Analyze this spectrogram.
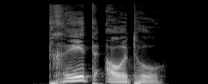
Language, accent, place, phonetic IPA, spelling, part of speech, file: German, Germany, Berlin, [ˈtʁeːtˌʔaʊ̯to], Tretauto, noun, De-Tretauto.ogg
- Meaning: pedal car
